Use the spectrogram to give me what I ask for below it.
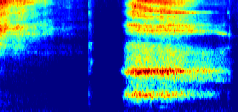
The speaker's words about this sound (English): Let's take a deep breath.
